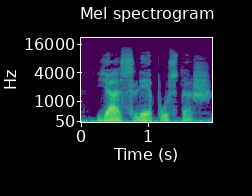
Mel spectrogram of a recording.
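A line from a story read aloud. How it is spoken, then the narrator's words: Quiet. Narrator (Russian): он сказал негромко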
